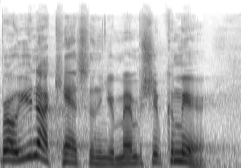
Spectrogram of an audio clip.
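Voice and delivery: sarcastic, aggressive, swooping tough-guy delivery. Retelling stopping a member who was canceling: retelling own sarcastically aggressive line. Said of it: "kinda sarcastically aggressive".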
